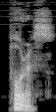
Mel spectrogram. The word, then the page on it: porous: Australian English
